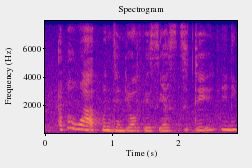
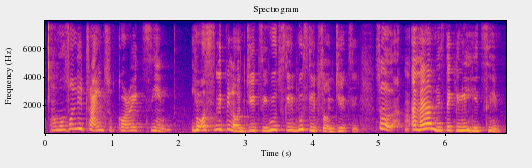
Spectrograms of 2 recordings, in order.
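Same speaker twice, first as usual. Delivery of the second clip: heated defence; 11 dB louder than usual. Acted. Brother defending himself heatedly.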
